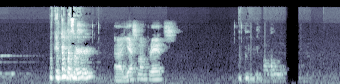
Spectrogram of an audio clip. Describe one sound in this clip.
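A middle-aged man speaks calmly, heard through an online call.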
